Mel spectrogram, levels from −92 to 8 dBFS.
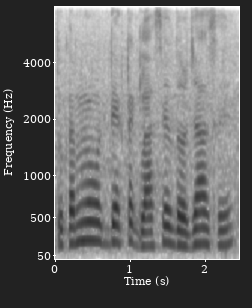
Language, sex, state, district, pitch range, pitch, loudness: Bengali, female, Assam, Hailakandi, 175-210 Hz, 190 Hz, -16 LUFS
